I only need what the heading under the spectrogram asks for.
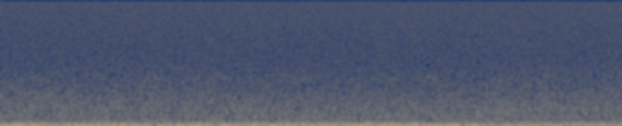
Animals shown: forest ambience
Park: Acadia National Park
